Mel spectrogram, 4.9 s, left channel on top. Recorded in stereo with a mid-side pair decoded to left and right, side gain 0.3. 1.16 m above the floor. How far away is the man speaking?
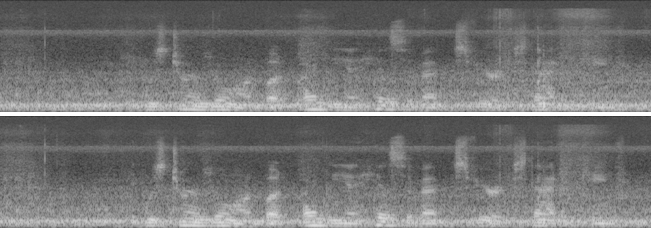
About 1.7 m.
